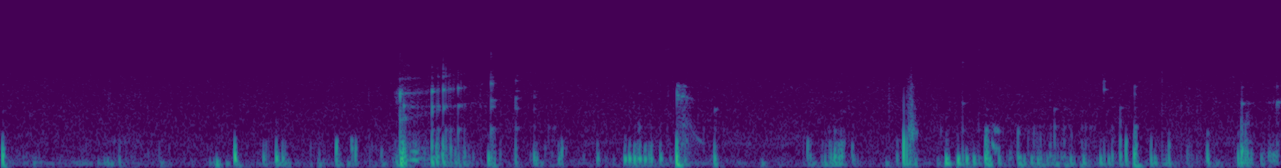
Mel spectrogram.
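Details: Stomach growling (borborygmi): irregular low gurgles and rumbles in a quiet room, ordinary growling from gas and fluid moving through the gut.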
